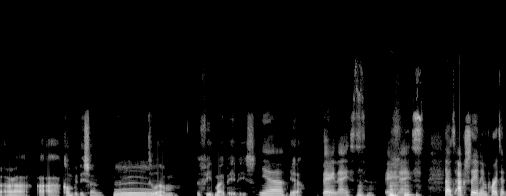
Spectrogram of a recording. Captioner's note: clears throat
